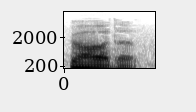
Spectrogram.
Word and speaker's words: Drogheda: I'm coming on the 14th and 15th of November to give this workshop in Ireland at how do you pronounce it again? Drogheda. Drogheda, yeah.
